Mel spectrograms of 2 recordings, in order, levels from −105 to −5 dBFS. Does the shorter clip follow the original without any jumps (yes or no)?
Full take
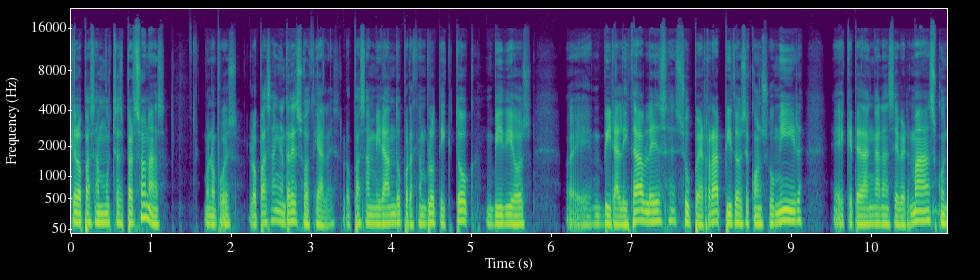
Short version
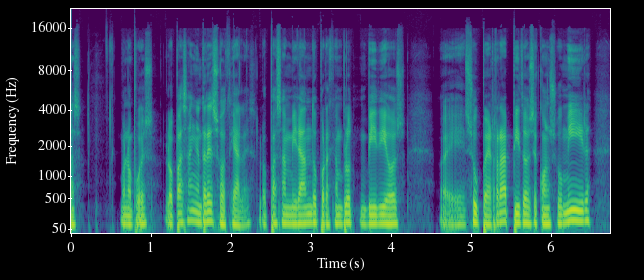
no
